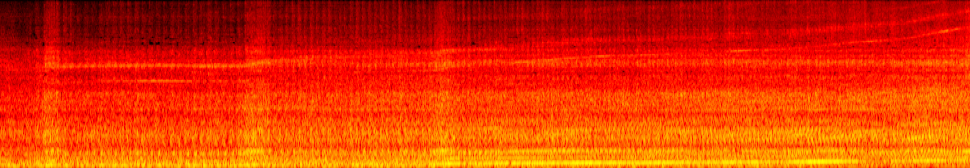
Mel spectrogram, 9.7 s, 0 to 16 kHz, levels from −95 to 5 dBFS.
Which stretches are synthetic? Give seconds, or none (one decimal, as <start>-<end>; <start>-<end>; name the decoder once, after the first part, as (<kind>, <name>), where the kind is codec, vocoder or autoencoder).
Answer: 2.6-3.4 (vocoder, BigVGAN v2)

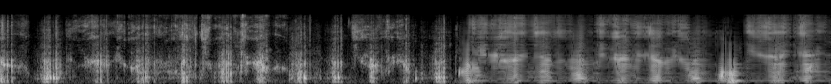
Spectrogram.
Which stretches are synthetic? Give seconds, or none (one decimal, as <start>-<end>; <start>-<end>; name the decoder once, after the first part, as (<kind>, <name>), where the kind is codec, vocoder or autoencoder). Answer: 4.6-8.3 (vocoder, BigVGAN v2)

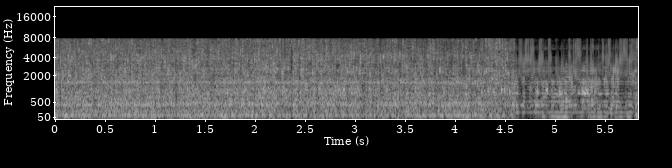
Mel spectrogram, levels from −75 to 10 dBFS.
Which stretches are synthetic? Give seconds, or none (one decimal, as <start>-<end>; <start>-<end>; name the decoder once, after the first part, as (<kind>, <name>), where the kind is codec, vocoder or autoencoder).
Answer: 4.6-5.8 (vocoder, BigVGAN v2)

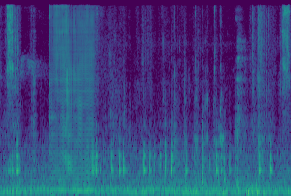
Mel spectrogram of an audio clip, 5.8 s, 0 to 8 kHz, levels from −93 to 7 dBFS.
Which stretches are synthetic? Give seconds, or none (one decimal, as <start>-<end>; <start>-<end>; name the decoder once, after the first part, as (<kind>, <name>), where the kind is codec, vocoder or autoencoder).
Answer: 1.0-1.9 (vocoder, BigVGAN v2)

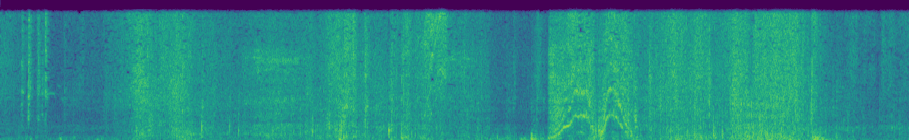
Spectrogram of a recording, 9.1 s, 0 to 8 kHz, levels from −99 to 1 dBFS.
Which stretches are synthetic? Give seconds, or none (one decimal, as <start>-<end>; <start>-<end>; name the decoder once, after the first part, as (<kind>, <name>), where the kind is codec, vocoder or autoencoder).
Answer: 8.4-9.1 (vocoder, BigVGAN v2)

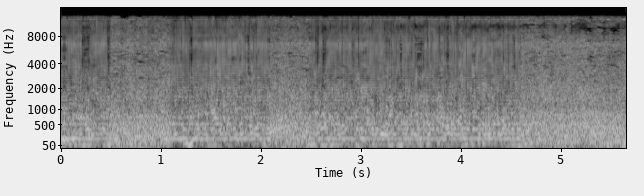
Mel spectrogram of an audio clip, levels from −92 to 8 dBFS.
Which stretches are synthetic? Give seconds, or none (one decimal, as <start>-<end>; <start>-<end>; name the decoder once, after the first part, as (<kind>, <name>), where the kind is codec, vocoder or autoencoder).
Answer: 0.0-0.5 (vocoder, BigVGAN v2); 1.1-2.1; 2.5-4.6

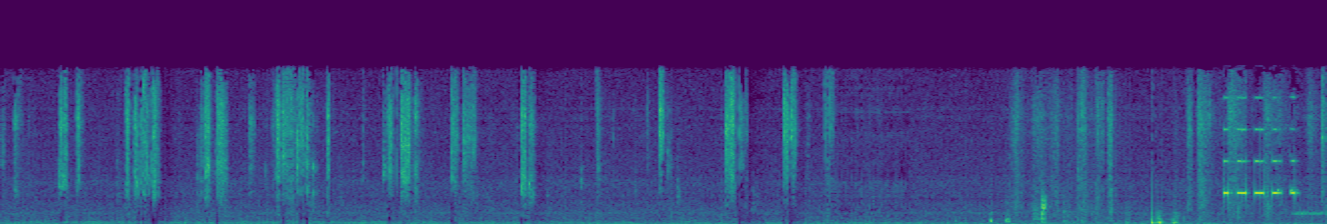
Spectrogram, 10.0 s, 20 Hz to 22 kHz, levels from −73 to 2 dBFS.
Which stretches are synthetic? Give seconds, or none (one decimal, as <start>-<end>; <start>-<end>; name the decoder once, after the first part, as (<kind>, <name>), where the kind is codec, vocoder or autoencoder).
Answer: 6.2-6.8 (vocoder, BigVGAN v2)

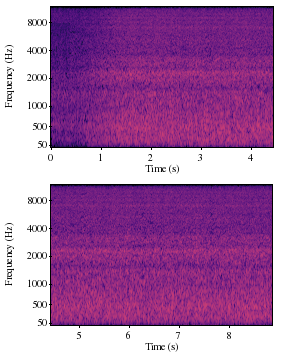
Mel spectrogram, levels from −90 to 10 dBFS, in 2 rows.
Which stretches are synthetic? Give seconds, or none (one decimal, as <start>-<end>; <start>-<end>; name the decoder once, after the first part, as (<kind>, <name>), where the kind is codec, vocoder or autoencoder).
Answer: 3.4-4.9 (vocoder, BigVGAN v2); 5.7-7.7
